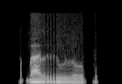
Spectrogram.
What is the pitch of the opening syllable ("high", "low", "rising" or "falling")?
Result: low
